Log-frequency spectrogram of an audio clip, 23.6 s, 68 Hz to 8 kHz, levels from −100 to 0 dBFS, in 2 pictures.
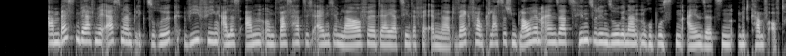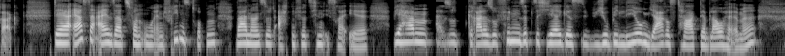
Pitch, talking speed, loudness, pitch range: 210 Hz, 130 wpm, -26 LUFS, 195-230 Hz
